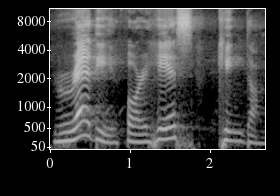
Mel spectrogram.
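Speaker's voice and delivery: slow, deliberate recitation of a motto; recited tagline. Shown as a demonstration. Teacher leading children through their tagline, slow and measured. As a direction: lead the class in saying it slowly. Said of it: "One, two, three, go".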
